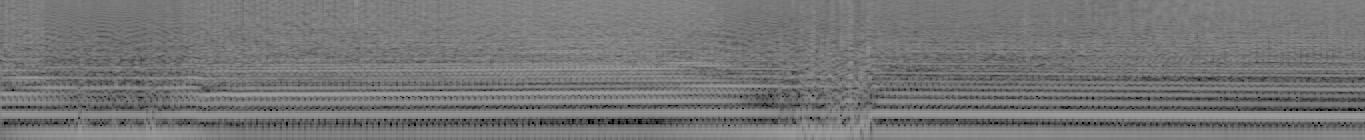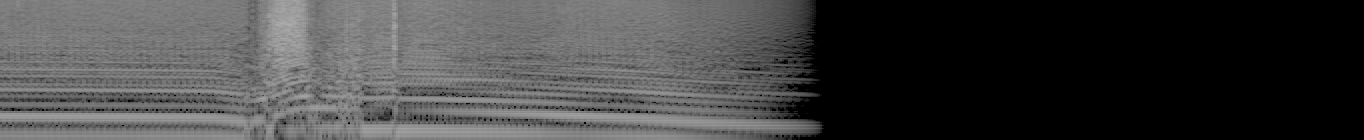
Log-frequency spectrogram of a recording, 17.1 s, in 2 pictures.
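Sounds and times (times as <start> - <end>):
rally car engine at high revs: 0.0 - 13.6.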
